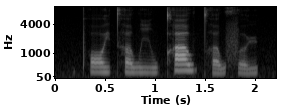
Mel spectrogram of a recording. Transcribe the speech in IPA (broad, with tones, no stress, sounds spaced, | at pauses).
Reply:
pʰ ɔː˧ j t̪ʰ ɐ˧ w iː˨˧ w kʰ aː˥ w t̪ʰ ɐ˨˥ w f ɵ˨˧ ɥ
